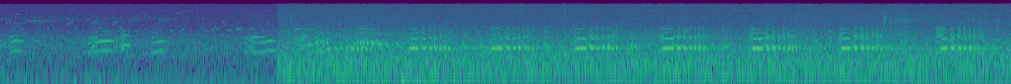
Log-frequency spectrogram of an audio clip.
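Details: Sandhill Cranes outside Yellowstone National Park give rolling, rattling bugles in a steady series of short bursts over loud wind or rushing-water noise; a few small bird chirps come first.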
